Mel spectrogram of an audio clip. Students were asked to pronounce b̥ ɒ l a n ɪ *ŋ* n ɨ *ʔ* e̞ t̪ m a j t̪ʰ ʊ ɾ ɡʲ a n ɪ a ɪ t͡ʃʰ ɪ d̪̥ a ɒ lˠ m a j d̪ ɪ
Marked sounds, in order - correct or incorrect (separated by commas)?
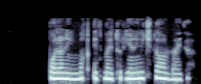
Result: correct, incorrect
